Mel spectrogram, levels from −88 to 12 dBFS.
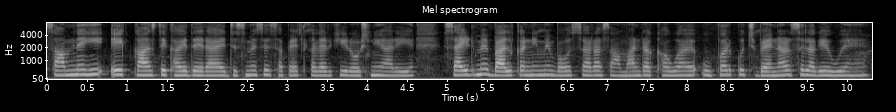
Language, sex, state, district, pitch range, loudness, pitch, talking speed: Hindi, female, Bihar, Bhagalpur, 220-235 Hz, -26 LUFS, 225 Hz, 190 wpm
